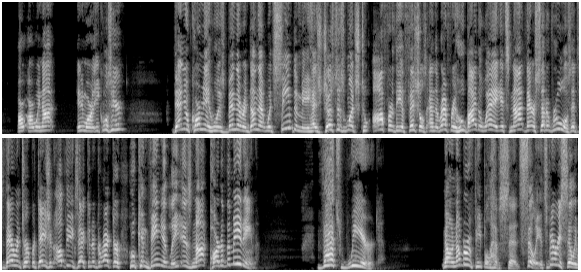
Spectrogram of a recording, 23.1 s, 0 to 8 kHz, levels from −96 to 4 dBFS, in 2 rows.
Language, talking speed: English, 180 wpm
